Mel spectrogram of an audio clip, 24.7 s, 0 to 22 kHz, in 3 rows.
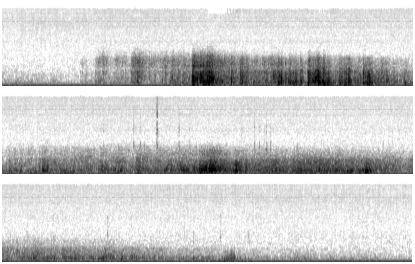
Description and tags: Huge thunder was recorded on 30th-31st of July, nighttime in a thunderstorm occured in Pécel, Hungary. The file was recorded by my MP3 player.
storm, field-recording, thunderstorm, rainstorm, thunder, lightning, weather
